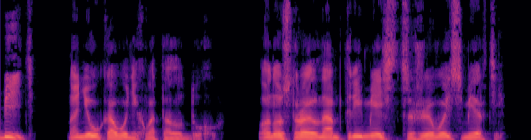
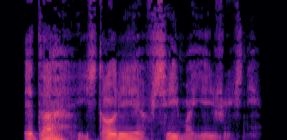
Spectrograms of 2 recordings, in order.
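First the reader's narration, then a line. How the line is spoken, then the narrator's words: Sighing. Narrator (Russian): вздохнул господ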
